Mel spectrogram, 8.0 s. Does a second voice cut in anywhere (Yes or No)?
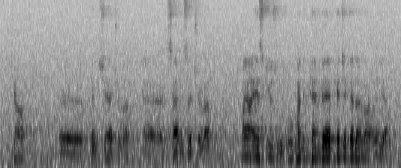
No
